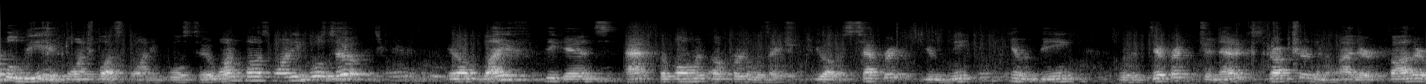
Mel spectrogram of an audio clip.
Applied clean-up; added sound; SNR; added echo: neural separator model SepFormer DNS4.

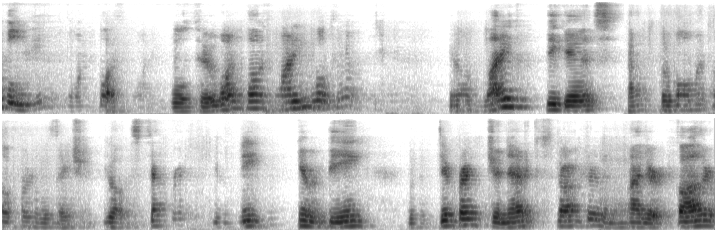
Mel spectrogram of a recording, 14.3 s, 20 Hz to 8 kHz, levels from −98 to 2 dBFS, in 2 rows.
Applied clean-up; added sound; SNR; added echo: neural mask model DeepFilterNet 3.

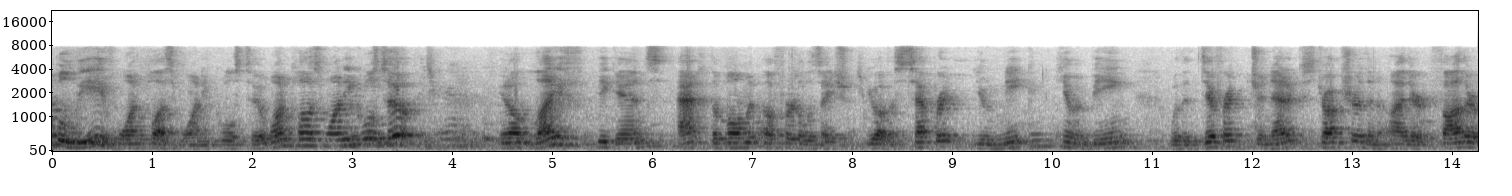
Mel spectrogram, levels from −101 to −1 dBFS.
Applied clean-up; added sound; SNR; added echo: none; none; none; none.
